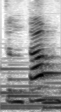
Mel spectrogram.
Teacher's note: Kemudian dalam bahasa Indonesia, asimilasi fonetis terjadi pada bunyi nasal pada kata tentang dan tenang. Bunyi nasal pada kata tentang diucapkan apikodental karena bunyi yang mengikutinya yaitu T.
